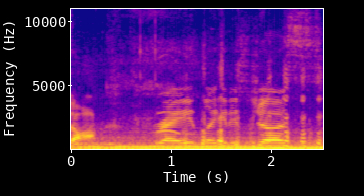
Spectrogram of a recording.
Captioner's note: laughing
